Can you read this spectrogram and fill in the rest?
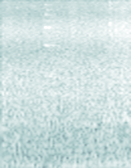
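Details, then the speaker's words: Toofan fan after repair, previously noisy with rattling and knocking from a damaged rotor: the fan now runs with a steady, even whoosh and soft motor hum, no rattle or knocking; normal fan running. "कि यह देखिए कितना सुकून चल रहा है अब बिल्कुल भी आवाज नहीं आ रही होगी"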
